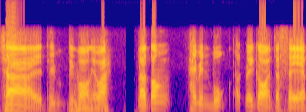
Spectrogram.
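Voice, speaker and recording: Bright-voiced joking podcast guest. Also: male voice, mid-range voice, normal speed, no echo. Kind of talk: casual podcast chat.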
